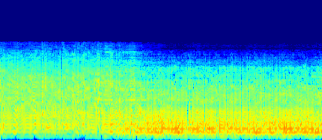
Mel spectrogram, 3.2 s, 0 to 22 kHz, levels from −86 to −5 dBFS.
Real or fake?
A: fake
